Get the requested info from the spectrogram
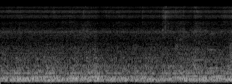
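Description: Small top-loading spin dryer running with a steady, even whirring hum.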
